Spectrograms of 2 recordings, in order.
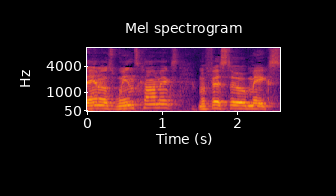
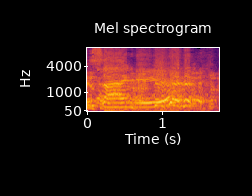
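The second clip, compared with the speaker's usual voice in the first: louder, laughing, higher; laughing devil voice; 8 semitones higher, 7 dB louder than usual. Retold or imitated. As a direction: offer the deal with a gleeful laugh. Voicing Mephisto's deal, laughing.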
